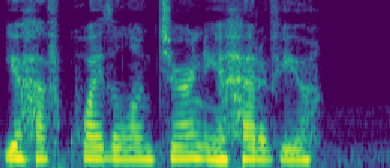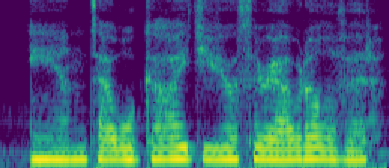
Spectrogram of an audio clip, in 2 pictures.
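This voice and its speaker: A woman playing a gentle, earnest alien healer from the moon in an ASMR roleplay, speaking in a soft, measured, formal and reassuring way. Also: fairly low pitch, completely flat delivery, natural voice. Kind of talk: ASMR roleplay, scripted character acting.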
